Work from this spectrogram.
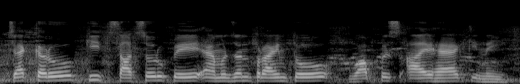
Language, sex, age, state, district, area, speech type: Punjabi, male, 18-30, Punjab, Gurdaspur, rural, read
